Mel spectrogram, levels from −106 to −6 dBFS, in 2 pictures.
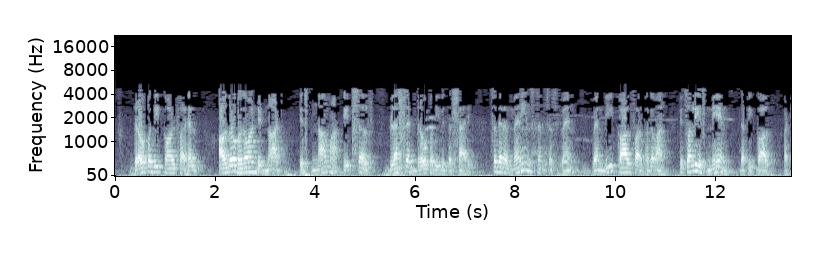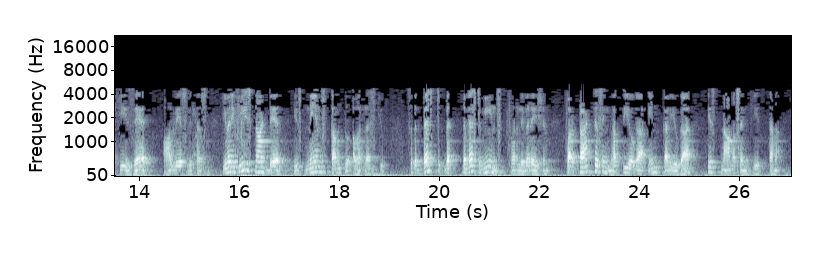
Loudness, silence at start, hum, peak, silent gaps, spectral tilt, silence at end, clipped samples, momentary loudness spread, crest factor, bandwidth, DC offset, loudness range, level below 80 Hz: -16 LUFS; 0.1 s; none; 0 dBFS; none; -10 dB/octave; 0 s; under 0.1%; 14 LU; 16 dB; 4.9 kHz; under 0.1%; 5 LU; -32 dBFS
